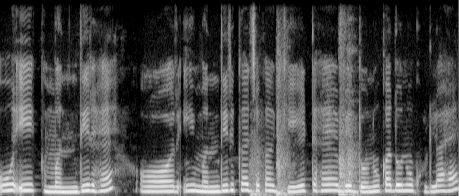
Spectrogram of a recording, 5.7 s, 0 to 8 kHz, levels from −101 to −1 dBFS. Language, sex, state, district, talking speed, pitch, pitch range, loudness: Marwari, female, Rajasthan, Nagaur, 175 wpm, 225 Hz, 205-240 Hz, -15 LUFS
